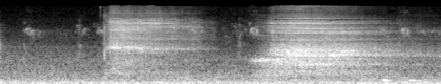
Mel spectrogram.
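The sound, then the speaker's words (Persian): Slow, calm breathing during a relaxation exercise: one long, airy inhale is followed by a long, soft exhale, heard alone and quietly. “یه لحظه وقت داریم؟ فکر کردم خوب باشه که یکم با هم آروم نفس کشیدن و تمرین کنیم.”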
